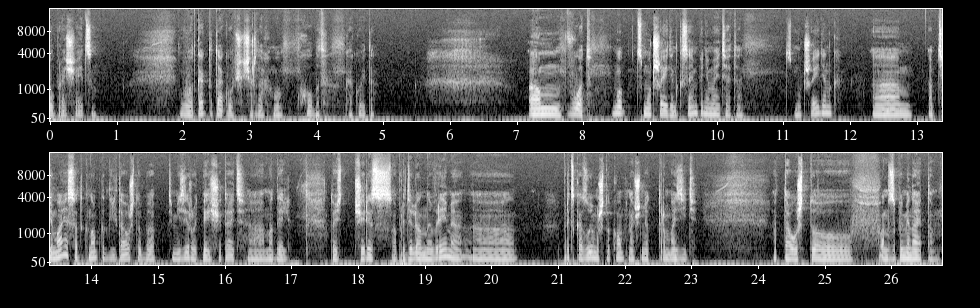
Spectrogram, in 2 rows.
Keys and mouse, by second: 8.7-10.4 drag, 10.9-12.7 drag, 24.8-26.7 drag.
